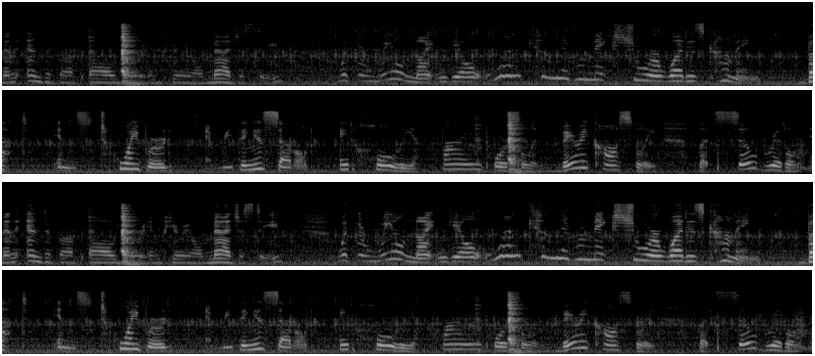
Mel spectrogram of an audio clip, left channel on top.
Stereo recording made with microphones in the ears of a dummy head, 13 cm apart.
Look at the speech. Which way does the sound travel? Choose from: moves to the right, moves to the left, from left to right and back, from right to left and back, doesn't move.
moves to the left.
